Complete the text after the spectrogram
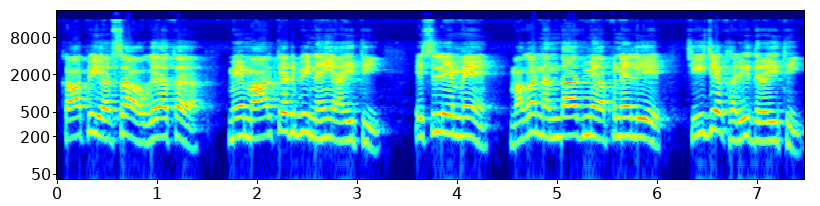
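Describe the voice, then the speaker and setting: A man narrating a first-person story in a steady, scripted reading. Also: high-pitched, moderate pace. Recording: dull lo-fi sound.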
